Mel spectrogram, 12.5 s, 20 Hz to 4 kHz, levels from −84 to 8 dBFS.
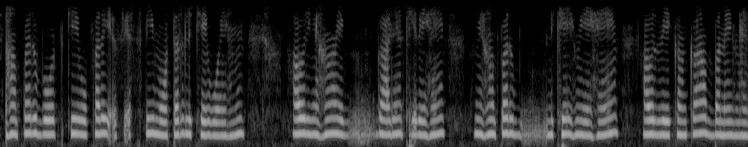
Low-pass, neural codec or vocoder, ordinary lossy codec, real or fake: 3.6 kHz; codec, 16 kHz, 4.8 kbps, FACodec; none; fake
